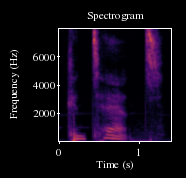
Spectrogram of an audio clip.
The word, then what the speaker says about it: content: content content has the stress on the second syllable so the first syllable is reduced it becomes smaller and weaker like can can content other words like computer control compare all has the first syllable reduced so it's not pronounced as khan it becomes ken i hope the content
